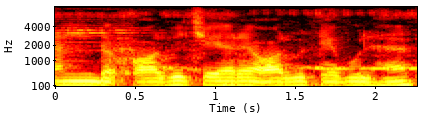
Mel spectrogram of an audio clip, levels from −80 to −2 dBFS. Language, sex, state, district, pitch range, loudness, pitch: Hindi, male, Jharkhand, Jamtara, 100-110 Hz, -16 LUFS, 105 Hz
